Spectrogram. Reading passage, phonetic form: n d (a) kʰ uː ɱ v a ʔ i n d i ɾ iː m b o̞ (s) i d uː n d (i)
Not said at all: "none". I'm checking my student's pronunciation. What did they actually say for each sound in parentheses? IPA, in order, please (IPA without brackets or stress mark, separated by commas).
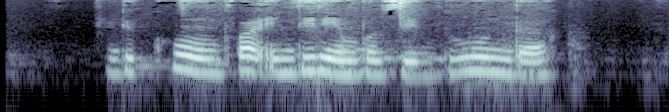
i, z, a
